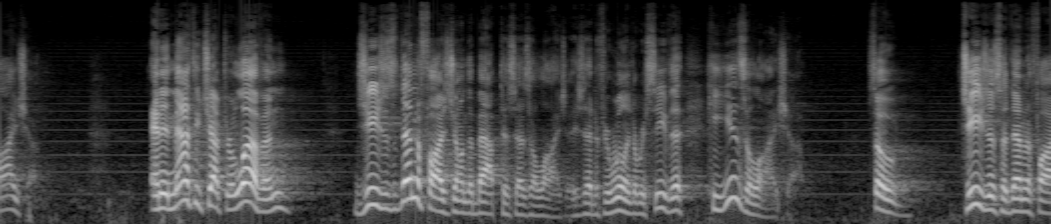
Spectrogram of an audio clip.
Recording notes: Preached Dec 17, 2023 at Amity UCC in Meyersdale, PA.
